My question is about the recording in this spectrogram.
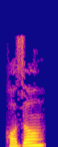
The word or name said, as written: conservation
